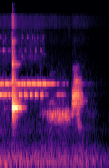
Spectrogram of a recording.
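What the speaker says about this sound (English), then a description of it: "I got a phone call." A phone ringtone chimes with a short melodic tone pattern, ringing clearly and alone in a quiet living room before stopping abruptly.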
